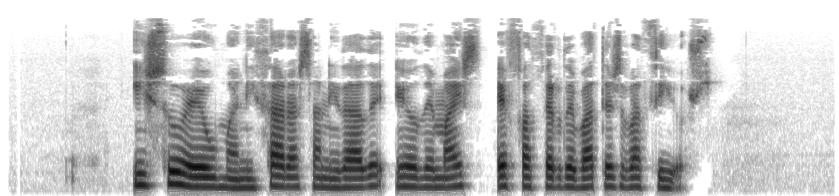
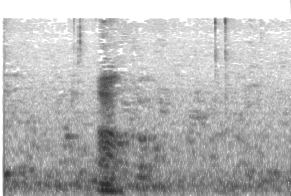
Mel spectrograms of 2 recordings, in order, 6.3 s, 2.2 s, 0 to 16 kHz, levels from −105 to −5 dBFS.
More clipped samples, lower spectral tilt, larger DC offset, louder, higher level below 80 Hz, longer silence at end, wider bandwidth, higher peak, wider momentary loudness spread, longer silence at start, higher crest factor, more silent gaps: neither; about the same, -5 dB/octave vs -5.5 dB/octave; neither; first, -21 LUFS vs -32 LUFS; second, -76 dBFS vs -56 dBFS; first, 1 s vs 0 s; about the same, 11 kHz vs 11.5 kHz; first, -4 dBFS vs -8 dBFS; second, 11 LU vs 17 LU; first, 1 s vs 0.05 s; second, 18 dB vs 24 dB; neither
